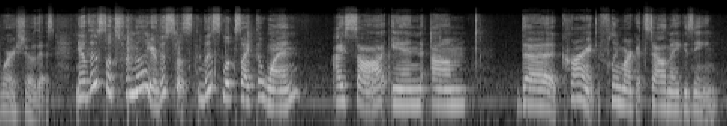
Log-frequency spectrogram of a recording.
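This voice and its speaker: A middle-aged American woman rambles casually through a craft vlog at home, gushing over pictures. Her low-pitched voice has slightly imprecise, tongue-forward articulation, and the recording carries a little hiss or hum.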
